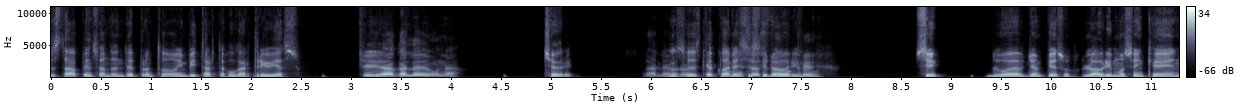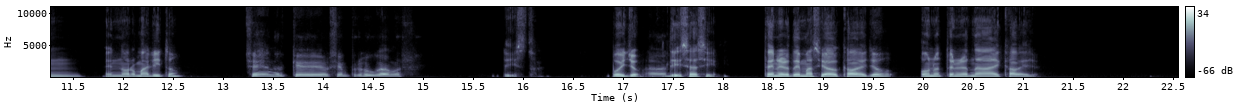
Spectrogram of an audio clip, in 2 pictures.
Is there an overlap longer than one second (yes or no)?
yes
